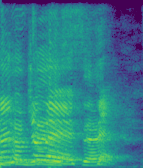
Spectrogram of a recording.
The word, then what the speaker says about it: Sangiovese: Sangiovese.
